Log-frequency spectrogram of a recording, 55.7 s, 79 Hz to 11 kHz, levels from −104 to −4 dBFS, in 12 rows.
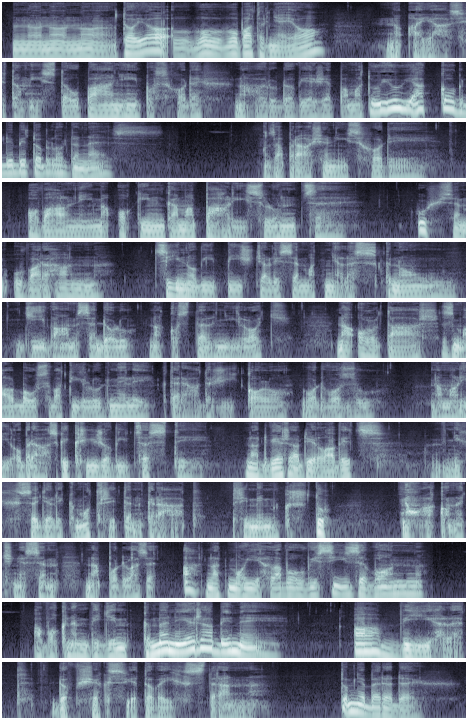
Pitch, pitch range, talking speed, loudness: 80 Hz, 75-95 Hz, 110 wpm, -23 LUFS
